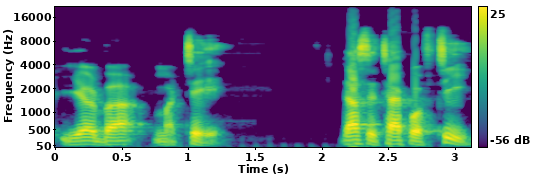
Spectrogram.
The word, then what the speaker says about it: yerba mate: m a t e jerba mate. In English, it is pronounced yerba mate, but I think in Spanish they call it yerba mate.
